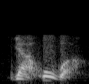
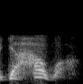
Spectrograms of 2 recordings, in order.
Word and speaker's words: Yahweh: yaho and that becomes yahwa which actually is the correct pronunciation of Yahweh is yahwa or yahawah how is the Hebrew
